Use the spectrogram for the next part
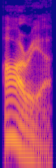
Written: aria

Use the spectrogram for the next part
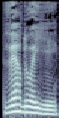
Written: verdoyer

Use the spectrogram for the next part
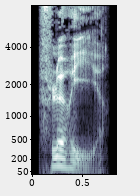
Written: fleurir

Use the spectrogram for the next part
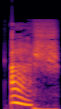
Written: Ashes

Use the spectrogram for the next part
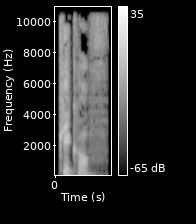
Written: kickoff

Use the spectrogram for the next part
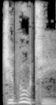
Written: Djibouti

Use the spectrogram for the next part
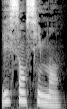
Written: licenciement

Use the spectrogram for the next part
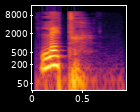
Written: lettre

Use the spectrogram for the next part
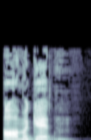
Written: Armageddon

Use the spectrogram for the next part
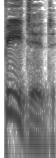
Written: beaded

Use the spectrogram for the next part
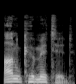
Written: uncommitted

